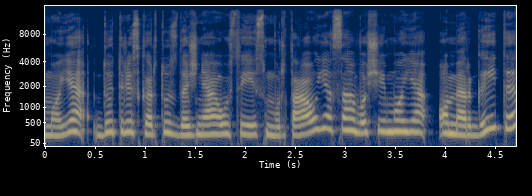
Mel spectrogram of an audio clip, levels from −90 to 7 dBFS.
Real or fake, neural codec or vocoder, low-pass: real; none; 14.4 kHz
